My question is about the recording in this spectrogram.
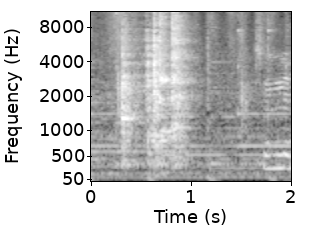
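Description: A brief noisy clatter of a utensil against a pot of vegetables, starting just after the beginning and lasting under a second, over background music with a steady beat.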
